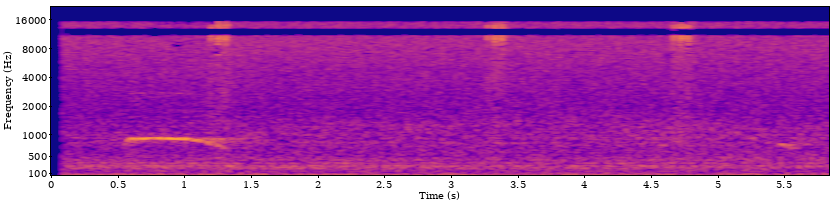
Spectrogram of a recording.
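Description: An owl gives one clear whistled hoot that falls slightly at the end. A fainter, lower note follows about four seconds later, over a steady low rumble.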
